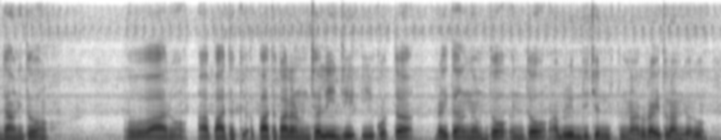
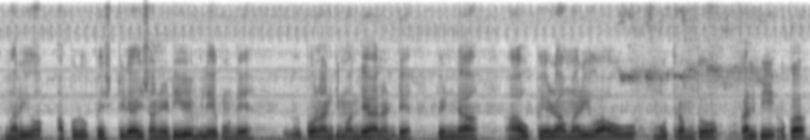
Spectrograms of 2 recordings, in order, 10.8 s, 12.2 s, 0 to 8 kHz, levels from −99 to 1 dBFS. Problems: none marked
